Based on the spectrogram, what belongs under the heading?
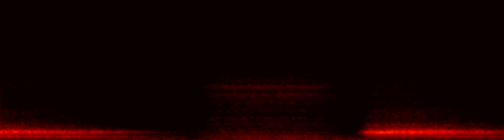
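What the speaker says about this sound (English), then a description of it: "deep breath out" Deep exhalation during yoga practice, a long, close breath out through the nose that fades, then a brief hiss and a second strong breath rising at the end.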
